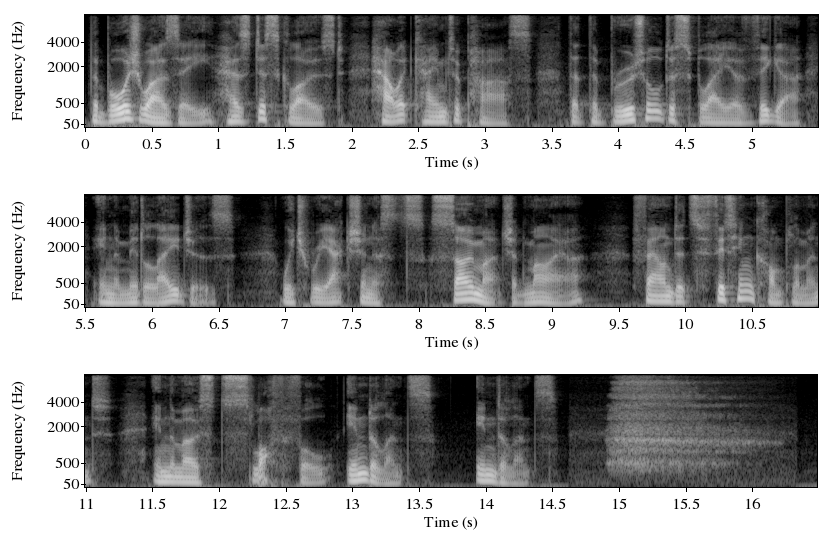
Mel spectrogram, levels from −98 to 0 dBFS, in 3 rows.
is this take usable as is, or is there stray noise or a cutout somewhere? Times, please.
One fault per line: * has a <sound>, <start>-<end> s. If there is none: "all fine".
* has a sigh, 14.9-16.3 s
